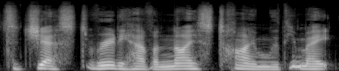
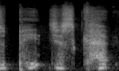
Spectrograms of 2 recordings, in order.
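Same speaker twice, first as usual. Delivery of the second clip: hushed whisper; 5 semitones higher, 9 dB quieter than usual. Acted. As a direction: whisper it, alarmed. Friend hushed about uncle.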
